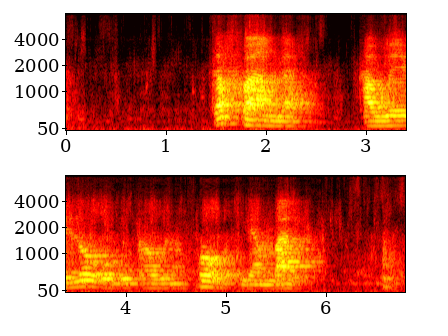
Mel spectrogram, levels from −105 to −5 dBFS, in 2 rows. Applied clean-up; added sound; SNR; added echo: neural separator model SepFormer DNS4.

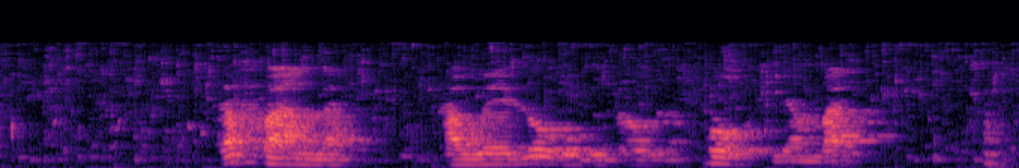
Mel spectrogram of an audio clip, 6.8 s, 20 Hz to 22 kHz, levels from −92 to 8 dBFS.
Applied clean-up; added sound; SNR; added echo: classical method WPE with log-MMSE.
